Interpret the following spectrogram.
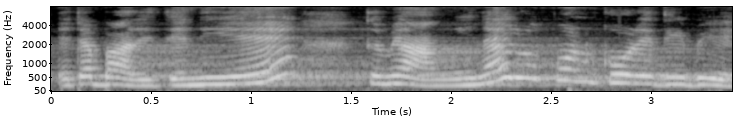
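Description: A woman's voice: high voice, very animated, moderate pace, a little mellow. A woman voicing a kindly, remorseful talking tree in a cartoon, soothing and coaxing. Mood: kindly, promising. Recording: long reverb with music underneath.

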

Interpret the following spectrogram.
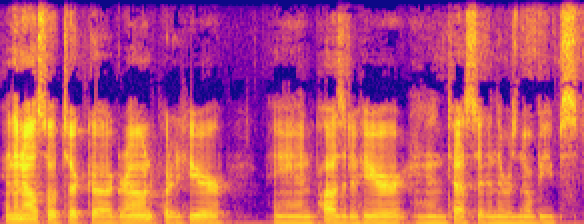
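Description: A low-voiced man talks through a repair in a relaxed, plain way, with the odd um and restart. His pitch barely moves. He sounds close to the phone camera, as if working over a garage bench. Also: normal speed. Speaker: home mechanic. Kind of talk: casual how-to narration. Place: home garage workshop.

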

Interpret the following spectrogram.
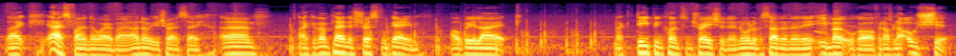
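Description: A man's voice: lowish voice, steady tone, quick pace, a little hiss or hum. A man chatting casually on a game live stream, reading viewer messages aloud.

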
